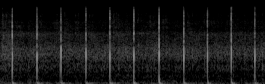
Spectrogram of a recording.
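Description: Steady, evenly spaced hand claps, about eleven sharp slaps at a quick regular beat, fairly soft and with no voices over them, given as applause for the audience at a church service.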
